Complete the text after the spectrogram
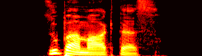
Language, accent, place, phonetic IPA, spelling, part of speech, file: German, Germany, Berlin, [ˈzuːpɐˌmaʁktəs], Supermarktes, noun, De-Supermarktes.ogg
- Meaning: genitive singular of Supermarkt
